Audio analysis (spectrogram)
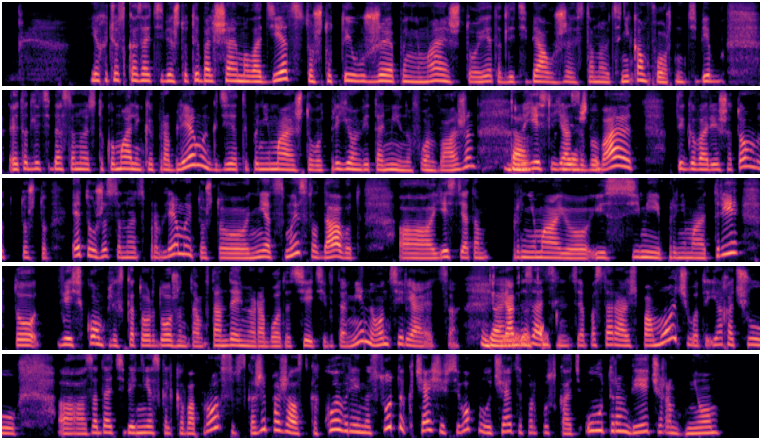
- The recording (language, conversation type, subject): Russian, advice, Как справиться с забывчивостью и нерегулярным приёмом лекарств или витаминов?
- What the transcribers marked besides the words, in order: none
